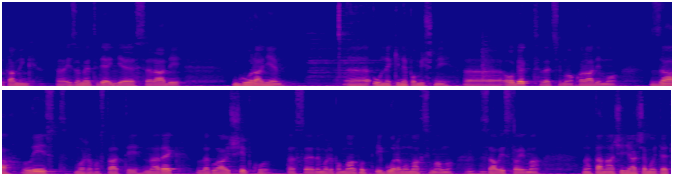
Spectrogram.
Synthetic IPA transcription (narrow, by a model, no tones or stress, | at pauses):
kamiŋɡizame̞t̪ɾijeɡd̪je̞se̞ɾaːd̪i | ɡuːɾaɲe̞ | ʔune̞kine̞po̞miʃni | o̞bje̞kt̪ɾe̞t̪simoakoɾaːd̪imo̞zaliːst̪mo̞ʒe̞mo̞st̪at̪inaɾe̞kzaɡlˠaːʋiʃipkʰud̪̥ase̞ne̞mo̞ʒe̞po̞maːknut̪iɡuːɾamo̞maksimalˠno̞salist̪oʋima | nat̪aːjnaːt͡ʃinjat͡ʃamoit̪e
